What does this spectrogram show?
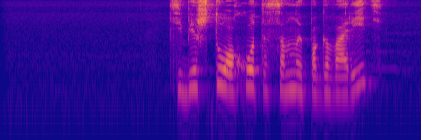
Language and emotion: Russian, angry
